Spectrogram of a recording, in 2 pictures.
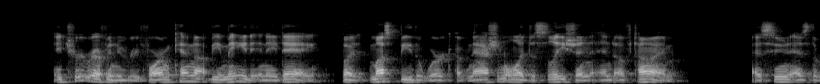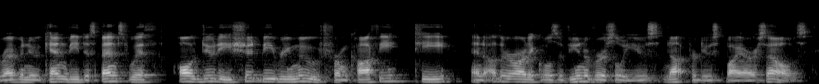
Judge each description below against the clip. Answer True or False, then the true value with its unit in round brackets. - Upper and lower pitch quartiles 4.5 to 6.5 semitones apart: False (4.1 semitones)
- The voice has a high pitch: False (110 Hz)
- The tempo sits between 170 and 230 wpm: True (180 wpm)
